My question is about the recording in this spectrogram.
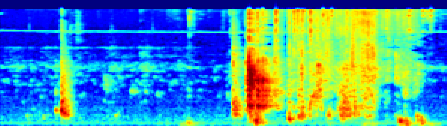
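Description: Two macaque monkeys scuffling and wrestling on a blanket-covered couch: a brief sharp sound about a second in, then from about halfway a few seconds of rustling, scrabbling and soft thumps as they tumble together.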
